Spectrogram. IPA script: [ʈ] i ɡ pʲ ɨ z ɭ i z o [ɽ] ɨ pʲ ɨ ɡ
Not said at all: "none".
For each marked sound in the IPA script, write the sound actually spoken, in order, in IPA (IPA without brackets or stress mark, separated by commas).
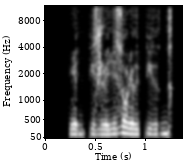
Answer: ɳ, ɳ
